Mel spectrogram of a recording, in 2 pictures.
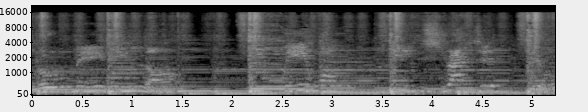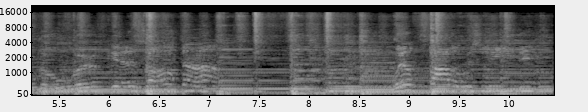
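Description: A man singing a worship song while strumming an acoustic guitar.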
